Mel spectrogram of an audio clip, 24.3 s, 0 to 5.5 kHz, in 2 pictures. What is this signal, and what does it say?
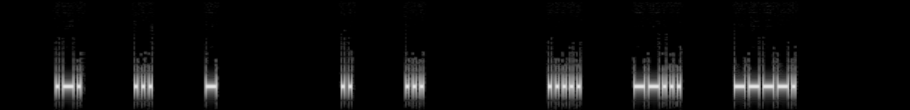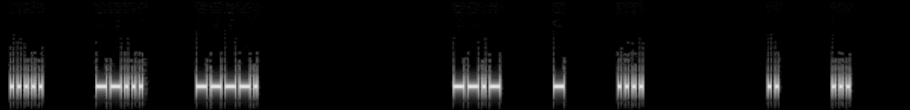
Morse code, heard as a keyed tone, about 25 wpm, spaced as for 10 wpm, 570 Hz. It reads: RST IS 579 579 QTH IS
